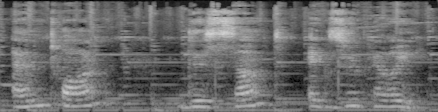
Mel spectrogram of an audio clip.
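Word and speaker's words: Antoine de Saint-Exupéry: It's a wonderful story, and the name of the author is Antoine de Saint Exupery, and that's sort of how you say it with the French accent.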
